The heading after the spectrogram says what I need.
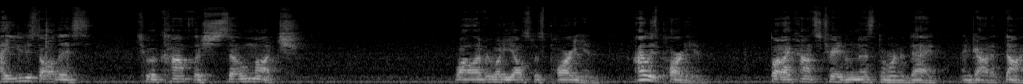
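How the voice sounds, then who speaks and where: A man talking at a fairly quick pace, with long, frequent pauses and audible room echo. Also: medium pitch for a man, ordinary pitch variation. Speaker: self-improvement vlogger. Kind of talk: live stream talk. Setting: Facebook live stream from laptop. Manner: halting, some stuttering.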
